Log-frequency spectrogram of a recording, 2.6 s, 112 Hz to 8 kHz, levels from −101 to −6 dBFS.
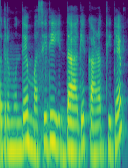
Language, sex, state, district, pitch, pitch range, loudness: Kannada, female, Karnataka, Bangalore, 185 Hz, 175-205 Hz, -18 LUFS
